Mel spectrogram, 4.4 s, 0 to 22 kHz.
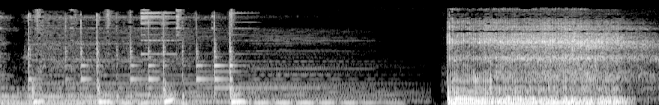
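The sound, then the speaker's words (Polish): A loud, rough, rattling snore starts abruptly about three seconds in, after a short tonal musical passage, and continues to the end. “Każdy z nas zna kogoś, kto chrapie i nic dziwnego, bo na tę dolegliwość cierpi aż około 13 milionów Polaków.”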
